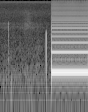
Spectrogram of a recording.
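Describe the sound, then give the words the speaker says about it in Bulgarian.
A telephone sounds with a loud, steady electronic tone that starts abruptly about halfway through and holds at one pitch, after a few faint clicks. “Звъни.”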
